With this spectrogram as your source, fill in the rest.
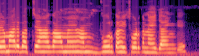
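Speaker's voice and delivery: ordinary talk, nothing marked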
